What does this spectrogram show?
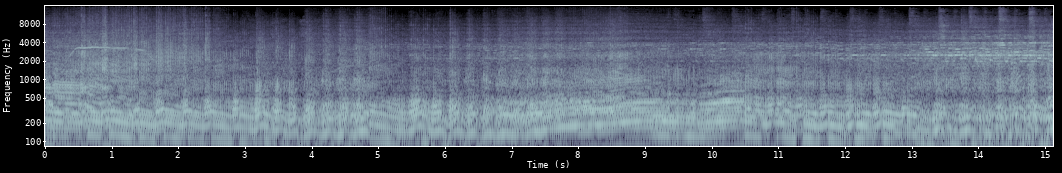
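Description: Harley-Davidson V-twin motorcycle engine revving up and easing off again and again during a stunt run, with music playing over it.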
